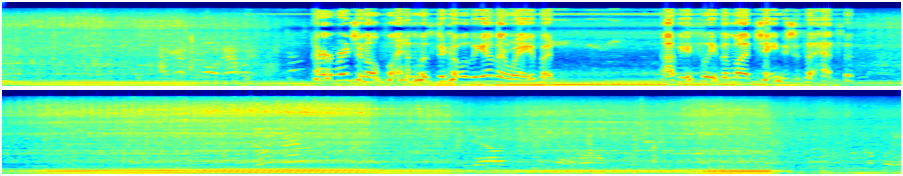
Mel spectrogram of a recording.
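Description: Tyres churn and spin in thick mud.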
